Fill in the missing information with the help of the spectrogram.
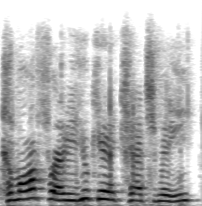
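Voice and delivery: high, teasing taunt at the killer; mock him like a cocky kid. Nancy taunting Freddy from the stairs, teasing. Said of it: "she's like".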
